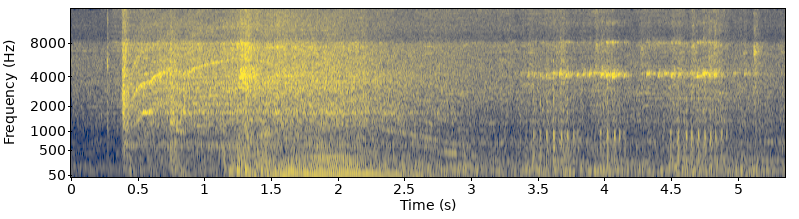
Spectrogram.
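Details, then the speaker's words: 2008 Suzuki Grand Nomade, J20A engine: it cranks and catches, then the idle hunts and wavers instead of settling. Small detonations are audible and it sometimes stalls; an unstable idle, typical of an intake vacuum leak. "pueden observar en las rpm está inestable si te inestable el mínimo por ratos y acelera el vehículo por rato se apaga"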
